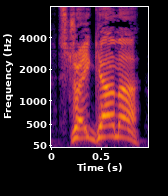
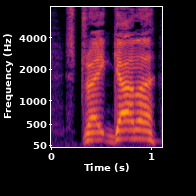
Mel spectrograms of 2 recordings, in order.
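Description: First: Louder and higher repeated yell. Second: Loud, high call with a falling end; yelling. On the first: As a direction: call again, more urgently. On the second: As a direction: yell the call sign for help. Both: A narrator's reading. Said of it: "Dower yelled".

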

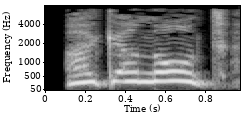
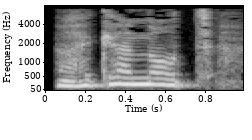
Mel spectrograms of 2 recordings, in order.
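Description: First: High-pitched desperate-sounding shout. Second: Restrained protest, pitched up. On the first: Icy refusing to fight mid-battle, shouted. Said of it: "Icy shouted". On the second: Icy refusing to fight mid-battle, restrained protest. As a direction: refuse under pressure, short of a shout. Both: A narrator's reading.

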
